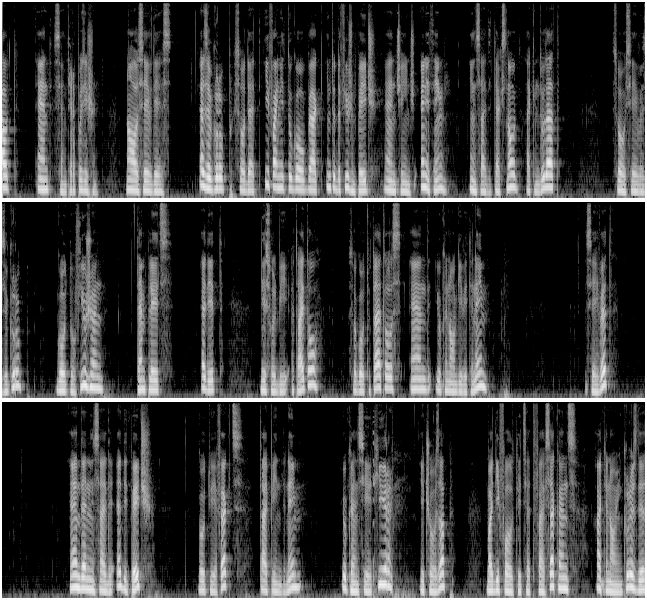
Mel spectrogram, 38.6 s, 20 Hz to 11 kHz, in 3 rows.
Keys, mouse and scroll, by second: 23.0 typing.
